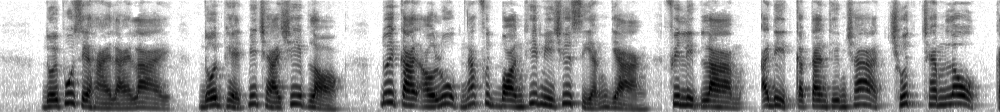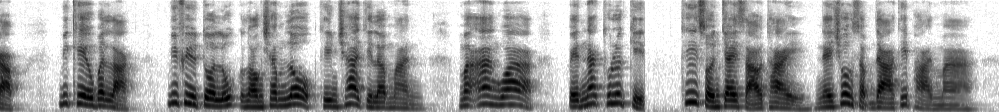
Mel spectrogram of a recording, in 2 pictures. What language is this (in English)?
Thai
